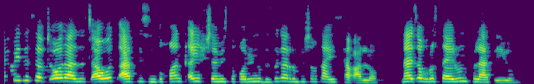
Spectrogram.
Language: Tigrinya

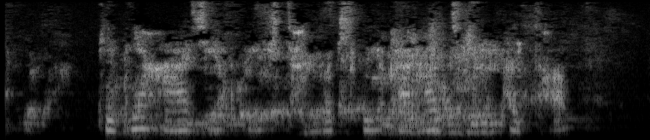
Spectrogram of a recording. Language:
Mongolian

